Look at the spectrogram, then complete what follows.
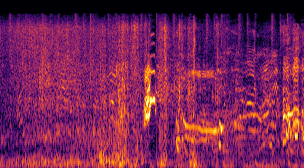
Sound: kids grunting; kids laughing

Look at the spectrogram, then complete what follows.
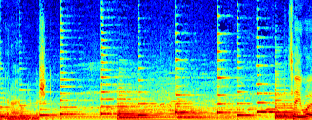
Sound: cheering

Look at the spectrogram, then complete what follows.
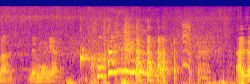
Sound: bump

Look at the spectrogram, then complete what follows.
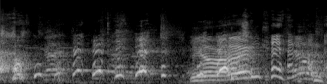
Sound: waitress laughing

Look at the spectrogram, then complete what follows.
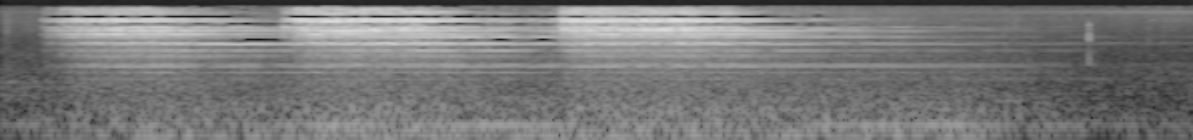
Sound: bells ringing

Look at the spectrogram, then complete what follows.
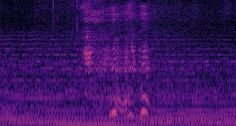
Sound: chuckling

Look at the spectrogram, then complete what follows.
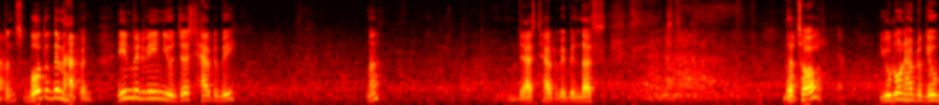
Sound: laughs

